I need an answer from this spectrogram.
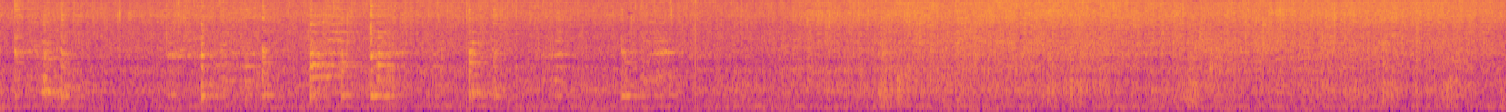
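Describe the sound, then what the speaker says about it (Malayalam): Tomato and ground onion sautéing in a pan for a fish curry, with spatula scrapes and clacks over a sizzle that swells louder and steadier in the second half, without voices. "നല്ലതുപോലെ ഒന്ന് വഴക്കാം. തക്കാളി ഒന്ന് വഴണ്ട് വരക്കാം."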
